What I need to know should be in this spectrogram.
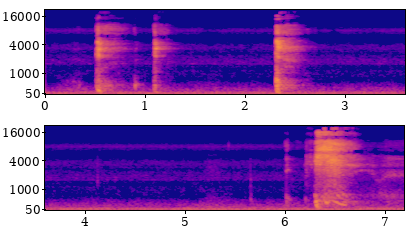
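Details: Several sharp, wet sneezes in quick succession ending with a louder one, from a person whose ragweed allergy has left their voice mostly gone; allergy sneezing.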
